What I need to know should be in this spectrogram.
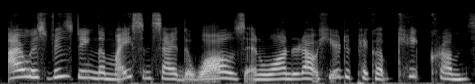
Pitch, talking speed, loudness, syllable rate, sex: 275 Hz, 215 wpm, -20 LUFS, 5.2 syllables/s, female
